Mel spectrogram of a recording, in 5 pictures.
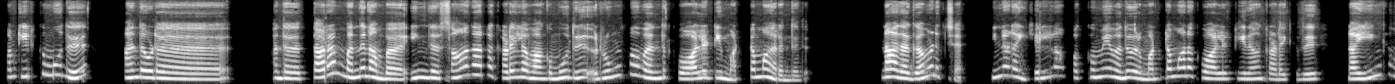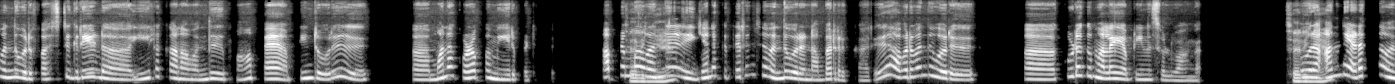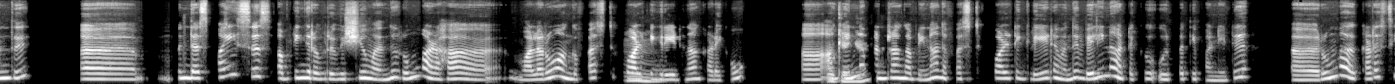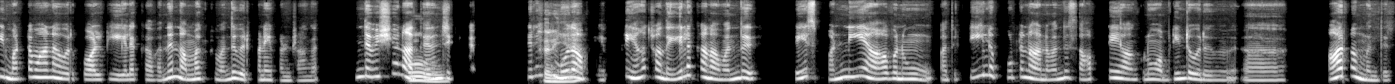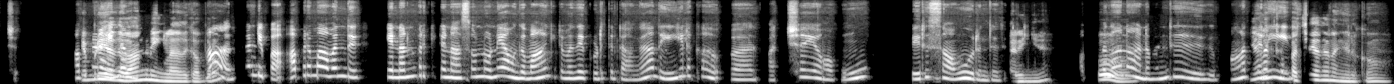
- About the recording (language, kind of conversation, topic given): Tamil, podcast, தினசரி மாலை தேநீர் நேரத்தின் நினைவுகளைப் பற்றிப் பேசலாமா?
- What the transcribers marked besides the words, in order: in English: "குவாலிட்டி"; in English: "குவாலிட்டி"; in English: "ஃபர்ஸ்ட்டு கிரேடு"; in English: "ஸ்பைசஸ்"; in English: "ஃபர்ஸ்ட் குவாலிட்டி கிரேட்"; in English: "ஃபர்ஸ்ட்டு குவாலிட்டி கிரேட"; in English: "குவாலிட்டி"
